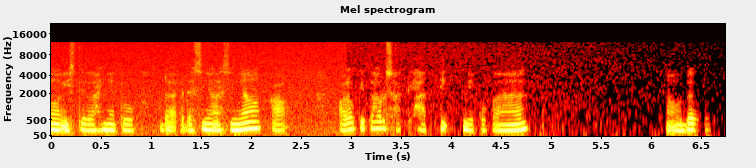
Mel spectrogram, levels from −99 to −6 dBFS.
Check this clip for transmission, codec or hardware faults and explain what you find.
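One fault is audible: overdone noise removal from 2.96 s to the end of the clip. Before that point, room noise sits about 23 dB below the speech. From 2.96 s, a noise reduction stage is acting far too aggressively. It pulls individual frequency bands down hard whenever their level comes close to its noise estimate, and the quieter components of the speech fall below that threshold too. The background drops and breaks up into twinkling, musical specks.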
